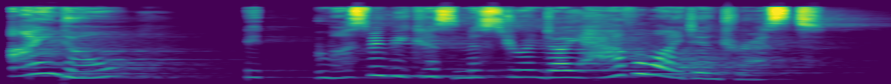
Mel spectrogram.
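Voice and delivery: light up as it clicks; excited realization. Acted. Sudden realization, delighted.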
